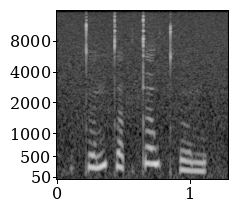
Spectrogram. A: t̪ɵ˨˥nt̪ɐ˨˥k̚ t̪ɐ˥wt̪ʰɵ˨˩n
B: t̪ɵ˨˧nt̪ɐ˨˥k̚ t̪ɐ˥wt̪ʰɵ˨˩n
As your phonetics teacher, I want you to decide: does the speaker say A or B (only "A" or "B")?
A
